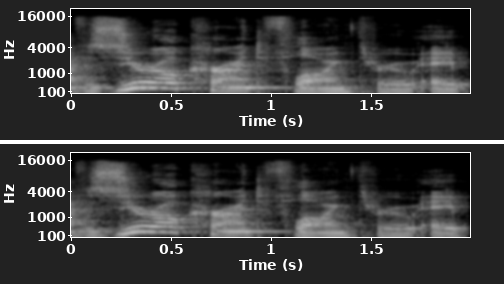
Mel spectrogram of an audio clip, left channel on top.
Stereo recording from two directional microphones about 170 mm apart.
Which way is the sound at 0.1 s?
40° left (ahead or behind).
